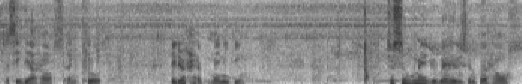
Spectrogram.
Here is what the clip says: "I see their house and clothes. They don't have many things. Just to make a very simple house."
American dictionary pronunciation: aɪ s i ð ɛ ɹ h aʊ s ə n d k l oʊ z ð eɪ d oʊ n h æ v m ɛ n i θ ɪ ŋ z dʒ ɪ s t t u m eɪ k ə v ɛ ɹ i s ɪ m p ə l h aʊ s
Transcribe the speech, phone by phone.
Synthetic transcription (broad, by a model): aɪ s i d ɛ h aʊ s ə n k l oʊ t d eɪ d oʊ n h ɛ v m ɛ n i t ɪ ŋ dʒ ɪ s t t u m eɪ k ə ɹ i ɹ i s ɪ m p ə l h aʊ s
